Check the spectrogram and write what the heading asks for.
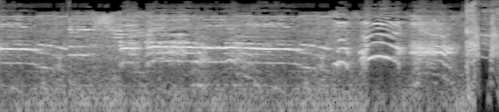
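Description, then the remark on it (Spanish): A white puppy that grew up with chickens lets out a long, wavering, crow-like howl, imitating a rooster's cock-a-doodle-doo, loud, with rising and falling squeals before cutting off abruptly. “o sea, el perrito quiere hacerle como el gallo.”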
